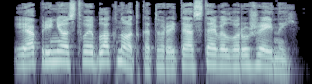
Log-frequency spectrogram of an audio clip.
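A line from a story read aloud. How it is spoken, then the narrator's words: Cold. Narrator (Russian): холодно произнес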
